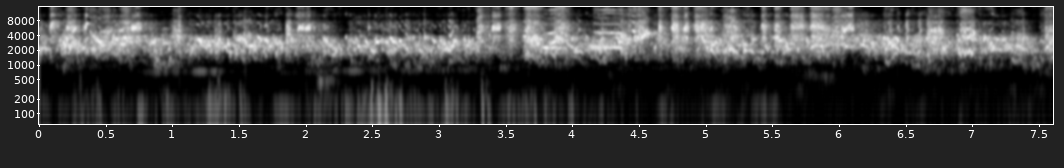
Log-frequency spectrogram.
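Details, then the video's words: A flock of baby budgerigars chirping and singing with excitement while playing: steady, loud, dense high twittering and warbling throughout, with low thumping knocks underneath. "Baby Budgies Playing & Talking 🐣🎶 | Fun Chirping Sounds to Brighten Your Mood"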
